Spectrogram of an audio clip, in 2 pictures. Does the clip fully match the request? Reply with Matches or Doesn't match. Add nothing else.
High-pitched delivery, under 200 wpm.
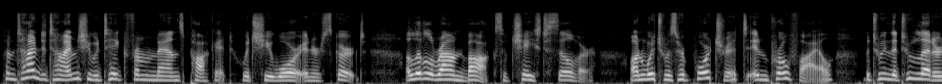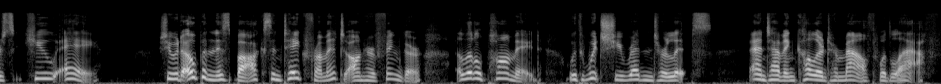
Doesn't match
